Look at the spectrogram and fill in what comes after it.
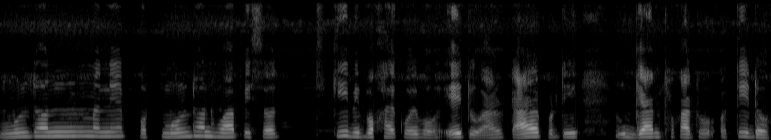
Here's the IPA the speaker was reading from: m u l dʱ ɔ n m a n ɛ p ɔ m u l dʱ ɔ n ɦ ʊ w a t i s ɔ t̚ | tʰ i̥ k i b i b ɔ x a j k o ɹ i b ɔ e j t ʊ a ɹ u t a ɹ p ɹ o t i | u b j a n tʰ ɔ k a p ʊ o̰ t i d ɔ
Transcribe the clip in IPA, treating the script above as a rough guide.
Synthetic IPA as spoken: m u l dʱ ɔ n m a n ɛ p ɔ m u l dʱ ɔ n ɦ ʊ w a p i s ɔ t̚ | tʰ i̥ k i b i b ɔ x a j k o ɹ i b ɔ e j t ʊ a ɹ u t a ɹ p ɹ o t i | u ɡ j a n tʰ ɔ k a t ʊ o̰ t i d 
